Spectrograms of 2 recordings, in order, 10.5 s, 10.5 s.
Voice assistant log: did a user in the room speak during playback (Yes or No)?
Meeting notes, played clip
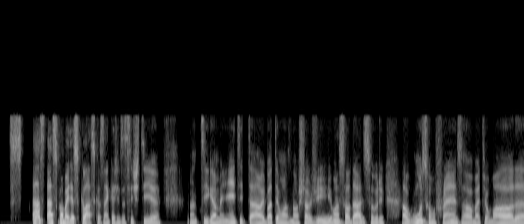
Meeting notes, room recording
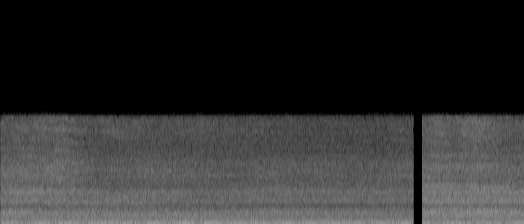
No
